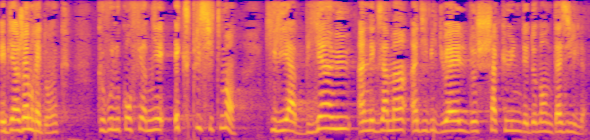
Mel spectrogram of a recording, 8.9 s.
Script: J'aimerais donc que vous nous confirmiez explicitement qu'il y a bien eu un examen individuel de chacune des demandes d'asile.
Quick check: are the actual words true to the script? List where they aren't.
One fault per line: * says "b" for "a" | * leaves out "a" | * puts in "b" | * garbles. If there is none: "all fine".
all fine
